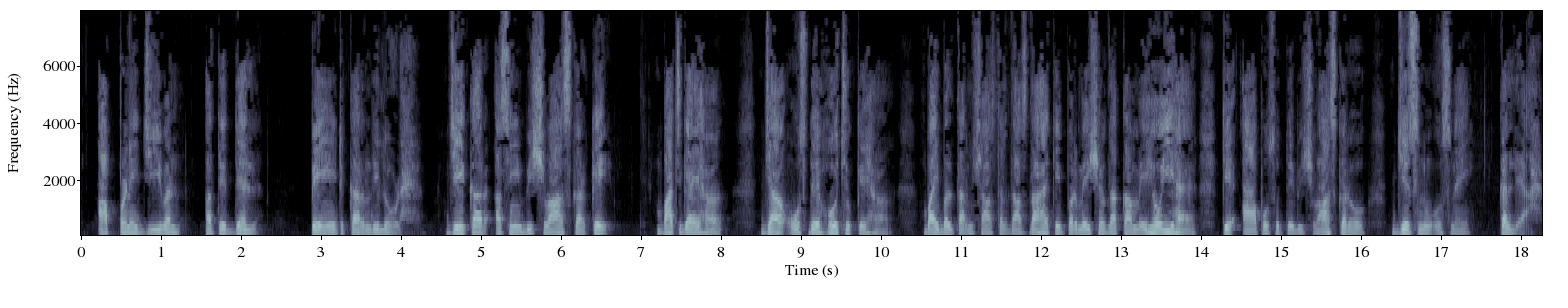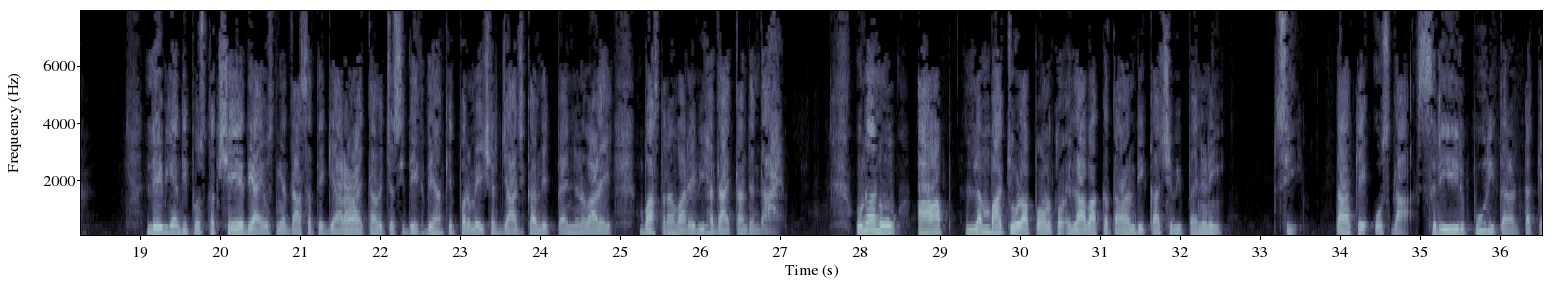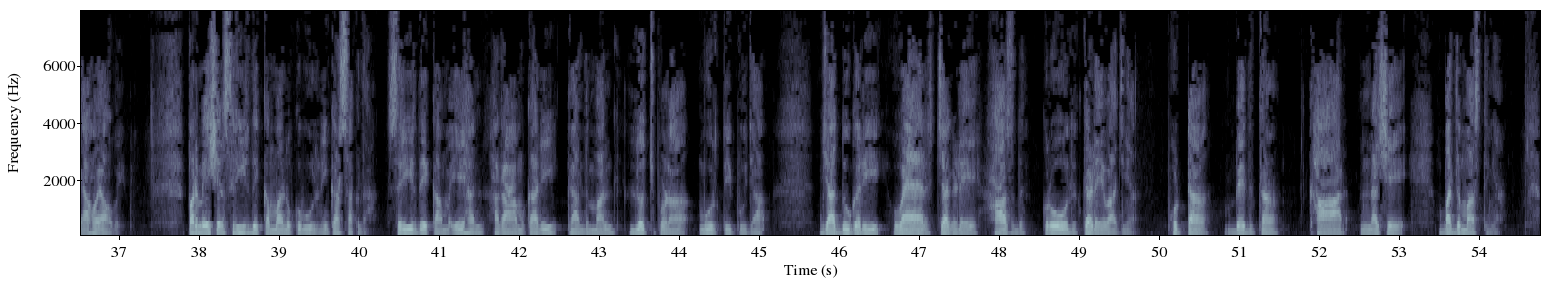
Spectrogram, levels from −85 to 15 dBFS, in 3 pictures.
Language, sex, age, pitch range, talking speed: Punjabi, male, 50-69, 140-165 Hz, 100 wpm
